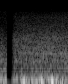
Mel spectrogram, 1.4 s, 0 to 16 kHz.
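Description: Water rushing and roaring past the hull of a Hallberg-Rassy 54 sailing yacht at night, making 8 to 10 knots at sea: a loud, steady broadband wash with a brief drop-out near the start, no voices.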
